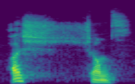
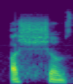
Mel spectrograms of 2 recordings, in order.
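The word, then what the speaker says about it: الشمس: It becomes ash-shams. So what happens is, the al is written, it becomes silent, and the sound of sheen is doubled. This is ash-shams, so 2 times.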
